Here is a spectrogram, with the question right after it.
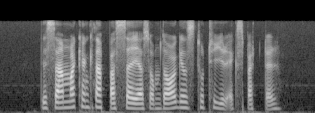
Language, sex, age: Swedish, female, 44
